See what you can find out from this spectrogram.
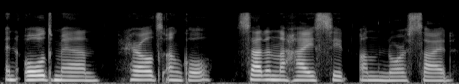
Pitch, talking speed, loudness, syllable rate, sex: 195 Hz, 185 wpm, -17 LUFS, 4.1 syllables/s, female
